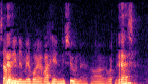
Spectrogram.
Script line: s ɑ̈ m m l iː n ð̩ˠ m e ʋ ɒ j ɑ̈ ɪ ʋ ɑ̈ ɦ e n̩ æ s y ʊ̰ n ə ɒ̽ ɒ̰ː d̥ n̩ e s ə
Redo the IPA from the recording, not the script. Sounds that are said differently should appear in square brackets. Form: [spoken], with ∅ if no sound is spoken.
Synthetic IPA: s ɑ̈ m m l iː n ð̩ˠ m e ʋ ɒ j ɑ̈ ɪ ʋ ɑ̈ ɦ e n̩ [i] s y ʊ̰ n ə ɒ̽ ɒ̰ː d̥ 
